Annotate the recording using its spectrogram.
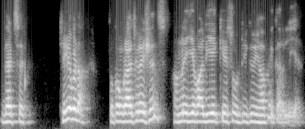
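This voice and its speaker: Male accounting tutor with a Pakistani accent and a mellow voice. He reads case text word by word and coaxes the class along. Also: high-pitched, fairly even intonation. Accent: Pakistani Urdu. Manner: explains slowly in Hindi-Urdu with English terms, calls students "beta"; reads English passages very slowly and deliberately. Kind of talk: recorded video lecture.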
